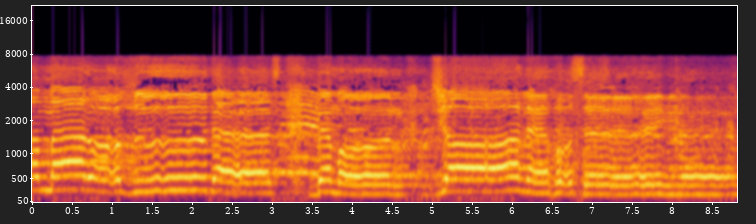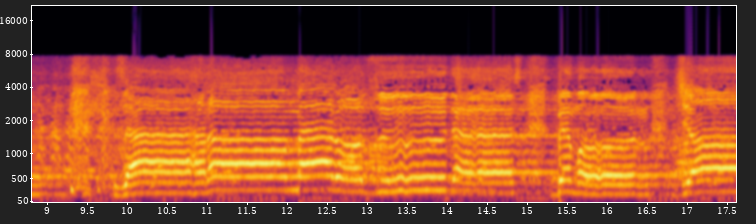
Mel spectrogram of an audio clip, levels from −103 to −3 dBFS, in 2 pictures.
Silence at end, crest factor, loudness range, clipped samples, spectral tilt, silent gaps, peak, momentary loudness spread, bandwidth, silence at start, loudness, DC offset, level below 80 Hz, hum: 0 s; 10 dB; 3 LU; under 0.1%; -2 dB/octave; none; 0 dBFS; 7 LU; 8.2 kHz; 0 s; -10 LUFS; under 0.1%; -56 dBFS; none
